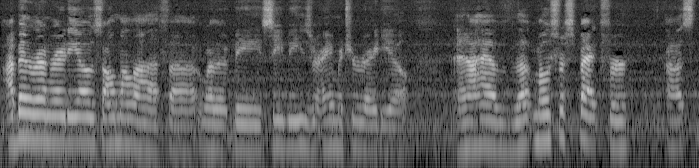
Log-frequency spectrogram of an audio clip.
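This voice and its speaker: High-pitched man, casual vlogging. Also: noisy background. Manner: folksy, opinionated, informal. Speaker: trucker video blogger. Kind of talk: casual rambling vlog monologue.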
